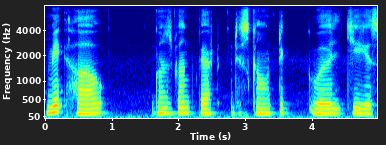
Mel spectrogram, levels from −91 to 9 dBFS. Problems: background sounds at intervals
